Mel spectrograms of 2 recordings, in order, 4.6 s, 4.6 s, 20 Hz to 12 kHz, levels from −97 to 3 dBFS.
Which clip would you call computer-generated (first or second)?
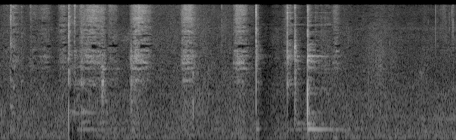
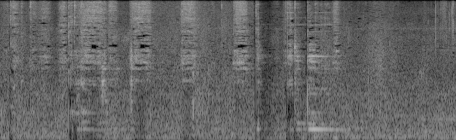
first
